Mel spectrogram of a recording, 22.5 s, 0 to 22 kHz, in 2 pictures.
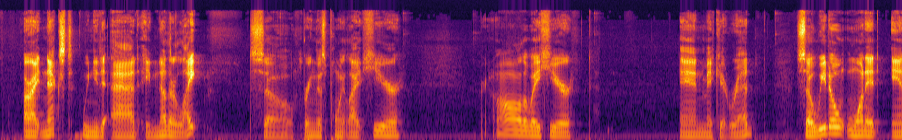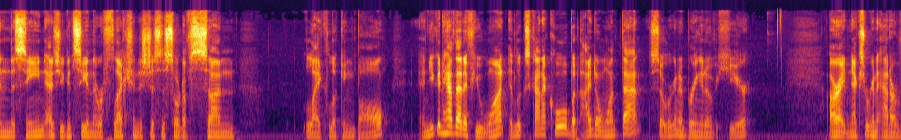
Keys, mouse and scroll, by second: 0.0 click, 4.5-9.0 drag, 12.1-22.5 drag.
